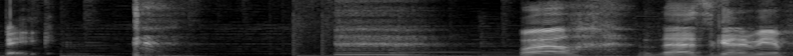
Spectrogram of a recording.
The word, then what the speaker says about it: Baek: I could I'm hoping I kept going from back to bake it's bagged I hear it all the time I hear it all the time but I can't help but pronounce it bake well that's gonna be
